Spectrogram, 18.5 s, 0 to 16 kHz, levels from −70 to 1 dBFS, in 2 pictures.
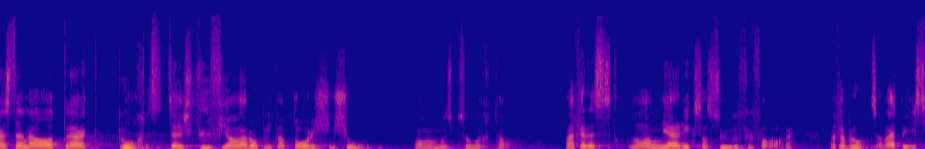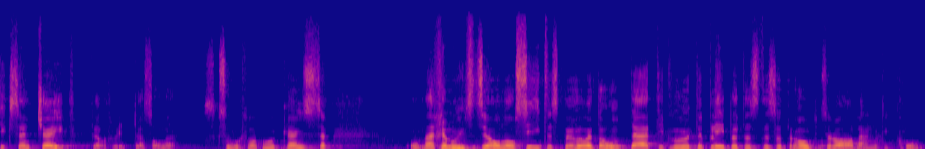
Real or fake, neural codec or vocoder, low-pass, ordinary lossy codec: fake; codec, 32 kHz, 1.9 kbps, SNAC; 14.4 kHz; none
